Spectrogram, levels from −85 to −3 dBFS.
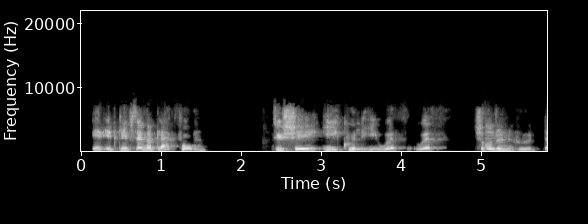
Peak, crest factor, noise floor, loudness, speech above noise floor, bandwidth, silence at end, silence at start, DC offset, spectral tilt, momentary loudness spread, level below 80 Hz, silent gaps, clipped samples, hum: -2 dBFS; 18 dB; -83 dBFS; -19 LUFS; 63 dB; 7.8 kHz; 0.15 s; 0.15 s; under 0.1%; -2 dB/octave; 11 LU; -70 dBFS; none; under 0.1%; none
